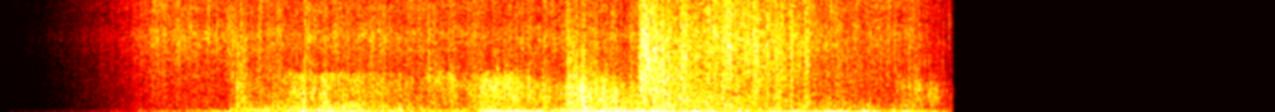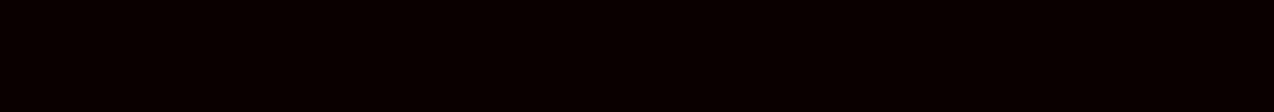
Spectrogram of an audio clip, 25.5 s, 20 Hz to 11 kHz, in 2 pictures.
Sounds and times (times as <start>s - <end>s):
Eruption: 0.1s - 9.6s.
